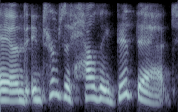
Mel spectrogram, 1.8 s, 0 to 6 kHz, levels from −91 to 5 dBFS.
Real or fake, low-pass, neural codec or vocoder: real; 5.4 kHz; none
